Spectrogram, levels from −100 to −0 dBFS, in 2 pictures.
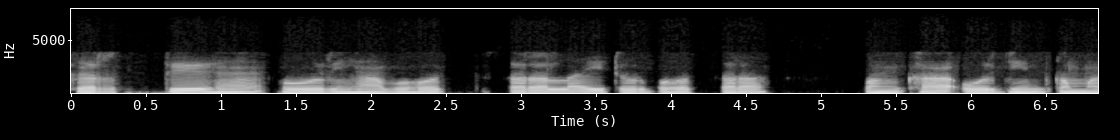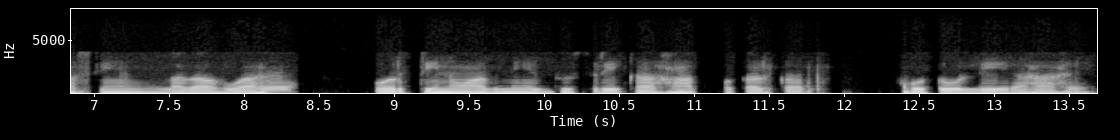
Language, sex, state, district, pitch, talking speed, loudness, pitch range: Hindi, male, Chhattisgarh, Bastar, 140 Hz, 130 wpm, -19 LUFS, 135-145 Hz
